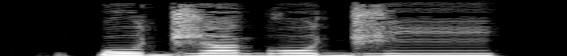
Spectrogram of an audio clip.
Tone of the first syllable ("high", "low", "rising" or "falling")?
high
